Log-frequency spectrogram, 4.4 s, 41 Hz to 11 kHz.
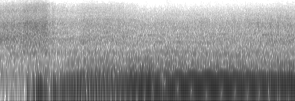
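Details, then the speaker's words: RB26-swapped 300ZX (Z32) after a full custom fuel system (800cc injectors, Tomei regulator, new rail): brief crank, then fires into a smooth, steady low idle with no misses or knocks; fuel pressure read 70 psi, needs adjusting to 45. "All right, so it's at idle. Let's see what our fuel pressure's at."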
